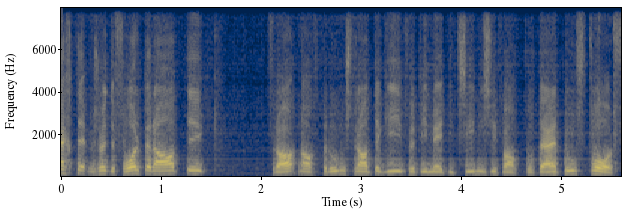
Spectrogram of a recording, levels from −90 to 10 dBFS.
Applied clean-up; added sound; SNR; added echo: neural mask model RNNoise.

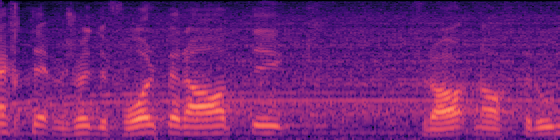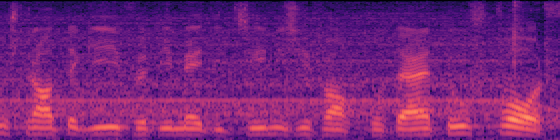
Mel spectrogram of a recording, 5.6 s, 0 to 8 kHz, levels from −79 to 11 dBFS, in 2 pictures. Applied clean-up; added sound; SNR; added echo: none; Domestic sounds, home sounds; 12 dB; none.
